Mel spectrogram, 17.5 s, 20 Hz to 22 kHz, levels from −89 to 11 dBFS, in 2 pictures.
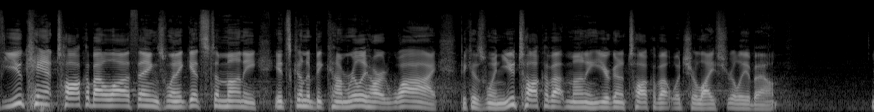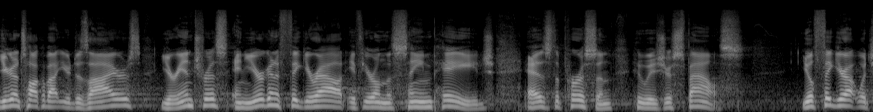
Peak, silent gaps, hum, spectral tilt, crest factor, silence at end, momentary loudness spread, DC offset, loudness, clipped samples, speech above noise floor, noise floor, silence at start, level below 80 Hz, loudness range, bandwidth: -10 dBFS; none; none; -5 dB/octave; 18 dB; 0 s; 8 LU; under 0.1%; -28 LUFS; under 0.1%; 39 dB; -67 dBFS; 0 s; -72 dBFS; 4 LU; 16 kHz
